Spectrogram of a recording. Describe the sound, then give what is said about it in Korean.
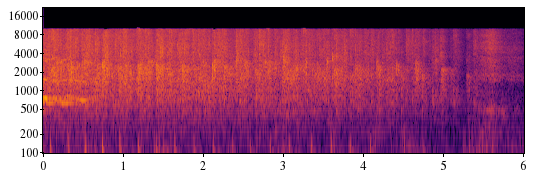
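Sustained applause welcoming the political affairs editor on a broadcast, a dense wash of many hands clapping steadily at a fairly loud level, tapering slightly toward the end with no talking over it. “박수를 맞주십시오 아 반갑습니다.”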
